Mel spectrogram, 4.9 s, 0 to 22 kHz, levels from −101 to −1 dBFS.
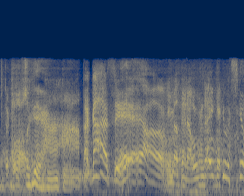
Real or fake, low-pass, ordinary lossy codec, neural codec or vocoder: fake; 7.2 kHz; AAC, 48 kbps; codec, 16 kHz, 2 kbps, X-Codec, HuBERT features, trained on LibriSpeech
